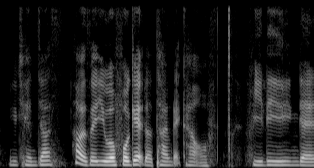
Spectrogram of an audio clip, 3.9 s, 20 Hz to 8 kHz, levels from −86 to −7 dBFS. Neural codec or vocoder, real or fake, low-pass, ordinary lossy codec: codec, 16 kHz, 4 kbps, FunCodec, trained on Chinese and English, 50 frames a second; fake; none; none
